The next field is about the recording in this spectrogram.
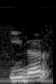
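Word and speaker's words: either: देखिएगा ध्यान से, ईदर, अब देखिए आइदर भी पढ़ते हैं कुछ लोग, ईदर भी पढ़ते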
